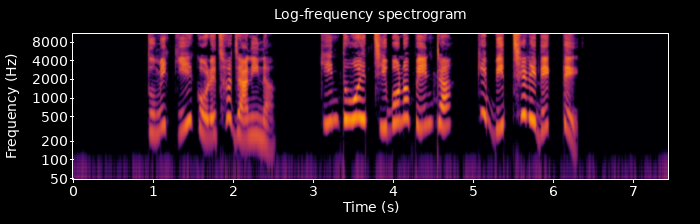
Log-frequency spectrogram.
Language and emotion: Bengali, disgusted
